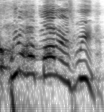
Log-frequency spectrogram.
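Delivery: high, loud mock panic; frantic warning that breaks off mid-thought; panicked alarm. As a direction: blurt it out in a comic panic. Retold panic cut off by cue.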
